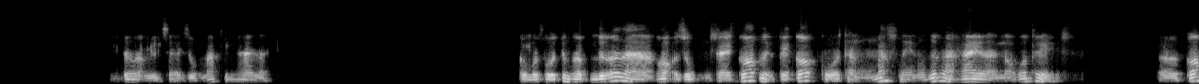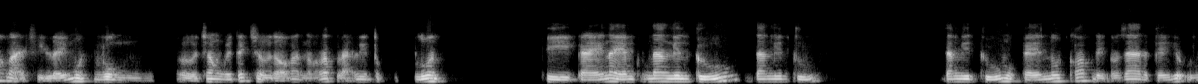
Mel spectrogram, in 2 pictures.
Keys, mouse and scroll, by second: 0.5 click, 3.1 click.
